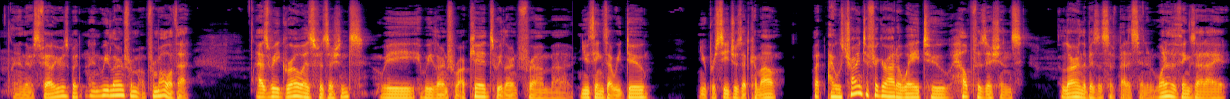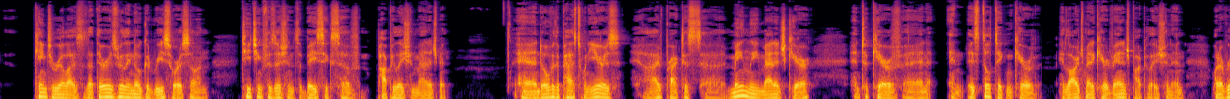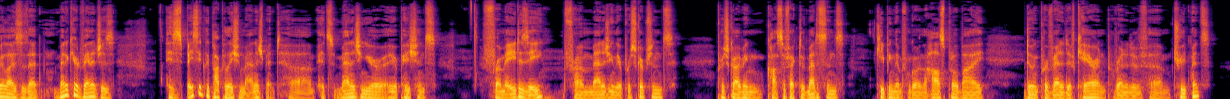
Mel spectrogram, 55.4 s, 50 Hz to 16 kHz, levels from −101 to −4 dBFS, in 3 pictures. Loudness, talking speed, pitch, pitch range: -19 LUFS, 165 wpm, 90 Hz, 85-105 Hz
